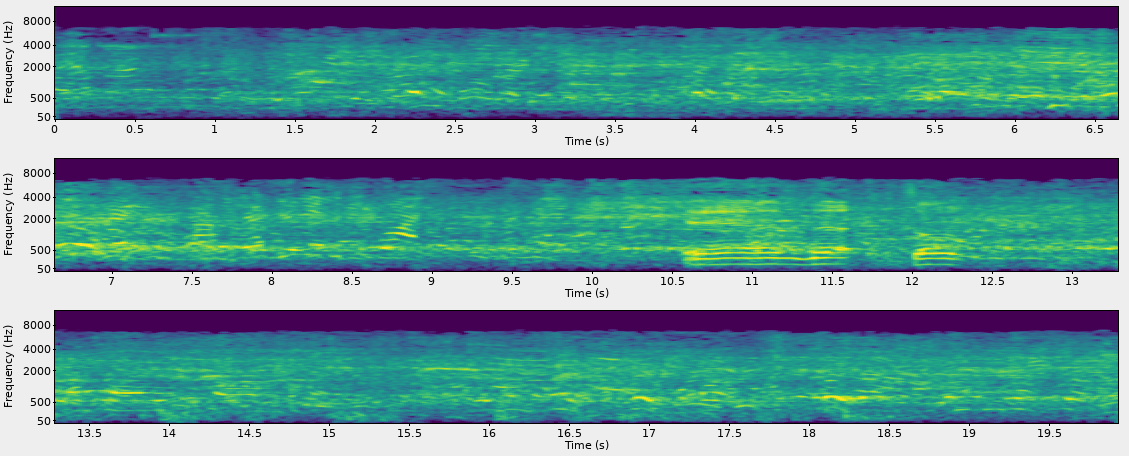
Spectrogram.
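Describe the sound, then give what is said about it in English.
A steady wash of crowd chatter from Huntsville fans in the stands at a game at Brenham High School, as they are being ejected for making too much noise: a dense babble of many voices with brief louder swells and a few words spoken over it. “They're making, I guess, a little too much noise, and he couldn't.”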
